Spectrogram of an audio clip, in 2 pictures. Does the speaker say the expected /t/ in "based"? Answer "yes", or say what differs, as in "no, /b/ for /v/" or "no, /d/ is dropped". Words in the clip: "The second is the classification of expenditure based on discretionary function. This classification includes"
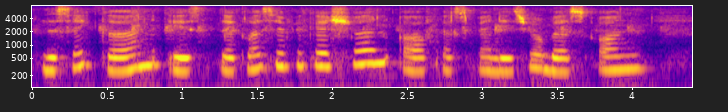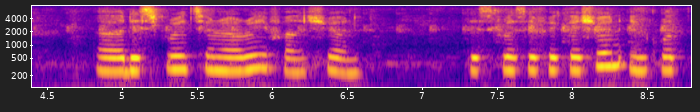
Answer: no, /t/ is dropped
